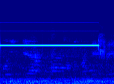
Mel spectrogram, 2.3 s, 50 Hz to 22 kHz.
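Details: Samsung 40-inch LED TV that trips the house meter when plugged in, diode checked with multimeter continuity: steady high beep about two seconds, showing that diode is shorted.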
